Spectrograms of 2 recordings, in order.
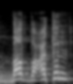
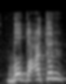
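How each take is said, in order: First: The first vowel is a, as in bad'a. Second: The first vowel is u, as in bud'a. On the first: "الفتح" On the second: "الضم"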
